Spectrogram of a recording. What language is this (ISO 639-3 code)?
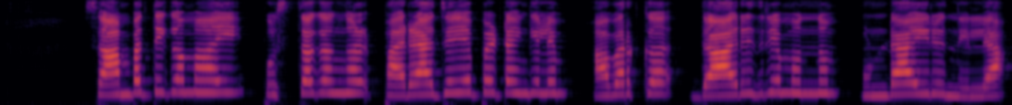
mal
